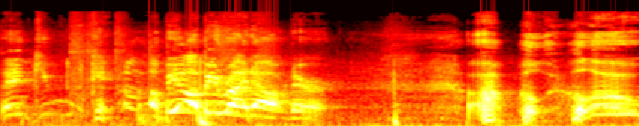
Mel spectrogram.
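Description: Put-on character voice from a man, delivered at a moderate speed. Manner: hesitant, rambling.

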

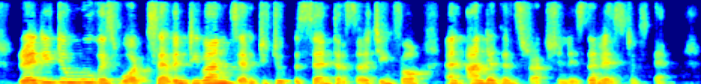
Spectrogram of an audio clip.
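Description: A woman speaks at a moderate pace with a fairly high, somewhat breathy voice, very wide pitch swings, big swings in loudness and hardly any pauses. Audible room echo surrounds her. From India. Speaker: real estate editor and show host. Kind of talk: interview. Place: home room. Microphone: video call.

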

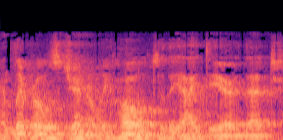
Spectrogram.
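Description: The room echo is audible as a man speaks at a fairly slow pace. His voice is very deep and low. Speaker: religious teacher. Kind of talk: lecture. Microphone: podium.

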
